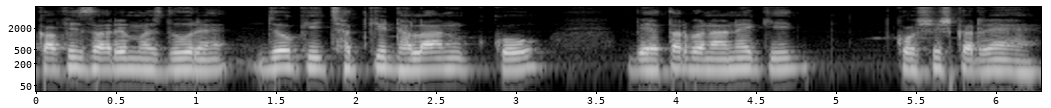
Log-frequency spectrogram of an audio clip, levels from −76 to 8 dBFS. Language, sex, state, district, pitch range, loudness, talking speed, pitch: Hindi, male, Uttar Pradesh, Lucknow, 135-155 Hz, -16 LUFS, 160 wpm, 145 Hz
